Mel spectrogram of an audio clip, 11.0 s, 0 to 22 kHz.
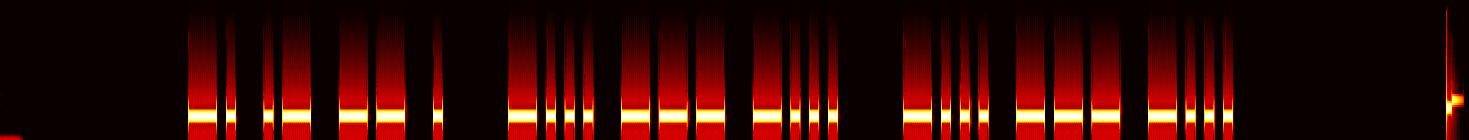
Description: Morse code, heard as a keyed tone, about 17 wpm, 700 Hz. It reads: NAME BOB BOB
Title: K1USN SST QSO Practice 17wpm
